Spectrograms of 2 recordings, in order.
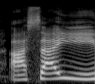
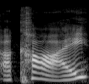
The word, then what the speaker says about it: acai: is for you so acai which is not a chi is a superfood because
